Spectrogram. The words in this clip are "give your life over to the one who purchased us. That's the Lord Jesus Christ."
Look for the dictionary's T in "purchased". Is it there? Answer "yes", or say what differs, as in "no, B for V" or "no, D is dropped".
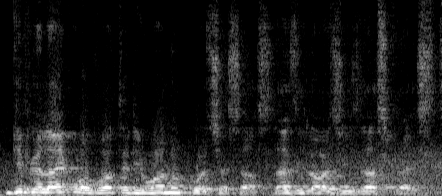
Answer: no, T is dropped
